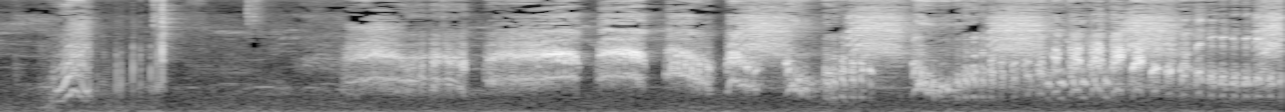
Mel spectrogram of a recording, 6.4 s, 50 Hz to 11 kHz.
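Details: A lyrebird in Australia in 2019 pours out a fast, varied run from its repertoire: loud rising whistles, harsh bursts and clucking, rooster-like notes, switching sounds every second or so.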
